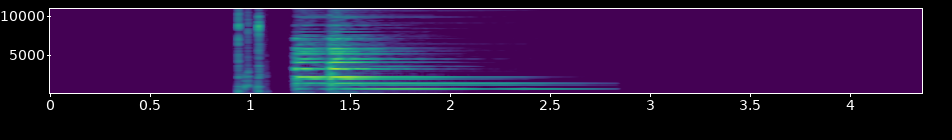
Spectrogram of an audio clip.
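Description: A quick double mouse click about a second in, then a bell-like notification ding that rings out and fades over about a second and a half. These are the sound effects of a subscribe-button and notification-bell animation.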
